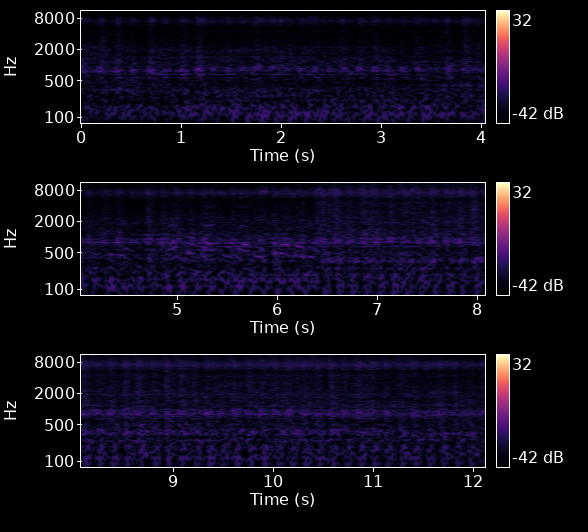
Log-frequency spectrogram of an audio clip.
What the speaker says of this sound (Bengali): এখন আমাদের বোট ছেড়ে দিবে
